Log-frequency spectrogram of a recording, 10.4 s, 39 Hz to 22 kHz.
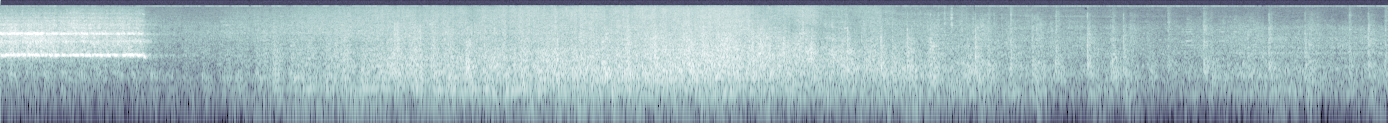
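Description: Old SPS-class inside-cylinder 4-4-0 steam locomotive's whistle, a steady blast that cuts off about a second in. Then the locomotive passes close by, loudest midway, and its train of coaches follows, wheels clicking over the rail joints and fading.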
